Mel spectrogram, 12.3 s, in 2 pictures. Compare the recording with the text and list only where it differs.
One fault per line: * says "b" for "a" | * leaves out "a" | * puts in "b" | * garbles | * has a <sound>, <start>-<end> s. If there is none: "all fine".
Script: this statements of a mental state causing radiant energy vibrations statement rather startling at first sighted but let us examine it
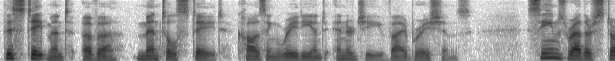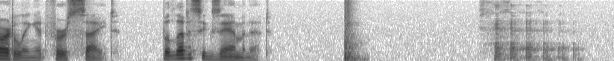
* says "statement" for "statements"
* says "seems" for "statement"
* says "sight" for "sighted"
* has a thud, 9.6-9.9 s
* has a laugh, 10.9-12.0 s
